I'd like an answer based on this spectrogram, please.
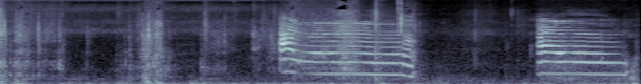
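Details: Pet cat excited after rolling in freshly found wild catnip gives two drawn-out, harmonic-rich meows, each about a second long with a brief pause between, amid soft rustling and a quiet human voice.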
